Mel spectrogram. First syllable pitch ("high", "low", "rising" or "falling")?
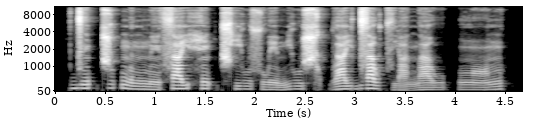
high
